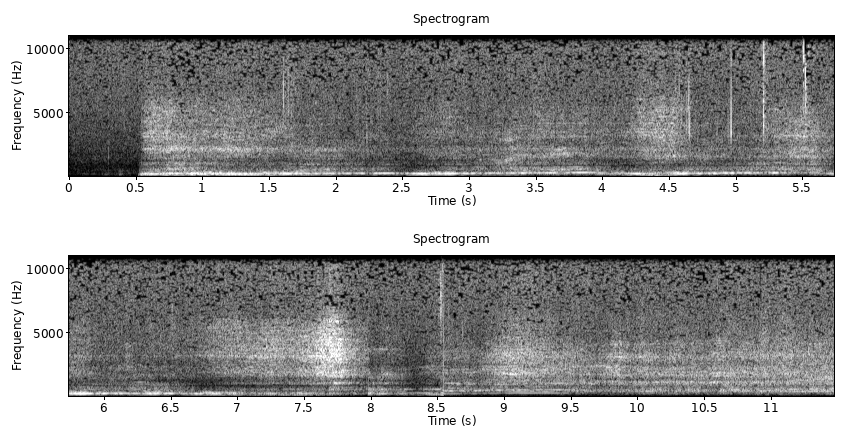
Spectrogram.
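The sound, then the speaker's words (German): A car engine roars as the car drifts, kicking in loudly about half a second in and holding a steady, rough, wavering growl to the end with no break. “Wenn es klappt, kommt jetzt ein kurzer Clip. Für die, die nicht wussten, was Driften ist.”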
